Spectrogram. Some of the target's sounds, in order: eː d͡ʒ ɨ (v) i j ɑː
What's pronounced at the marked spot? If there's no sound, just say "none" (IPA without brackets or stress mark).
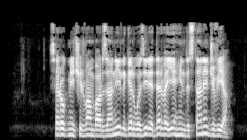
v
